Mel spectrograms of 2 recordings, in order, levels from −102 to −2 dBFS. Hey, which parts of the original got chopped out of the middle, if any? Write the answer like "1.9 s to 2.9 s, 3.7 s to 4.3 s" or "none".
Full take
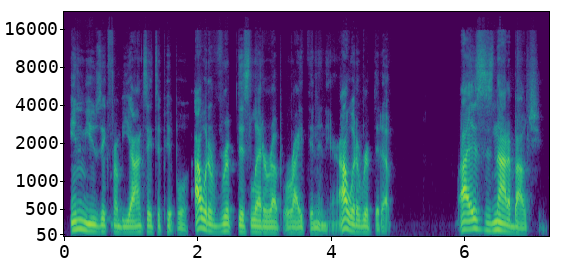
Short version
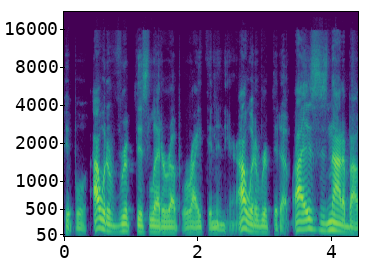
4.8 s to 5.7 s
